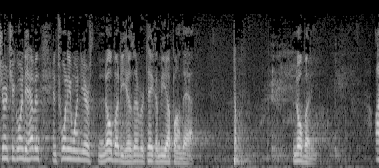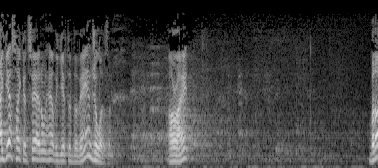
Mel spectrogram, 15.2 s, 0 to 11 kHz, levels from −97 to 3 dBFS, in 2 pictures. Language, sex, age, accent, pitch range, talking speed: English, male, 60-79, American, 145-195 Hz, 120 wpm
